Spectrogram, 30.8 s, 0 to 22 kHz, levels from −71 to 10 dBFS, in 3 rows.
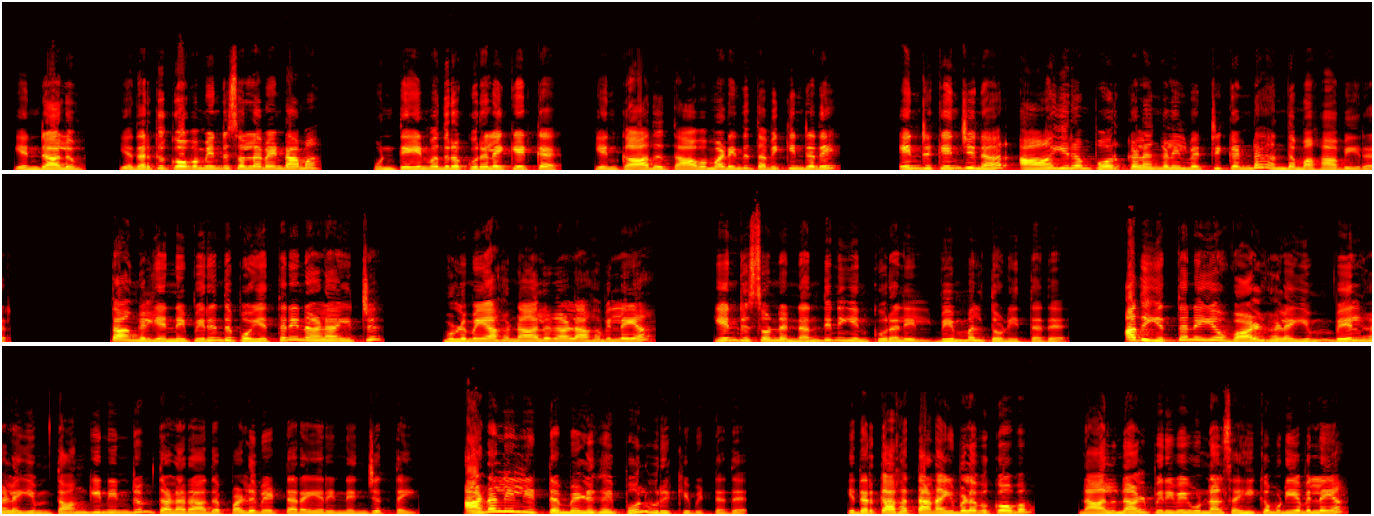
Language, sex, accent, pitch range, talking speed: Tamil, female, native, 220-275 Hz, 120 wpm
